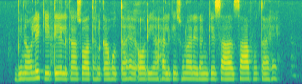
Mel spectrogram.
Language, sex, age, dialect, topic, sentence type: Hindi, female, 31-35, Garhwali, agriculture, statement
